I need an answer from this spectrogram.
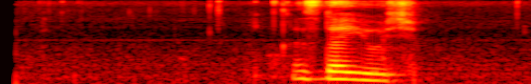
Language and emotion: Russian, neutral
